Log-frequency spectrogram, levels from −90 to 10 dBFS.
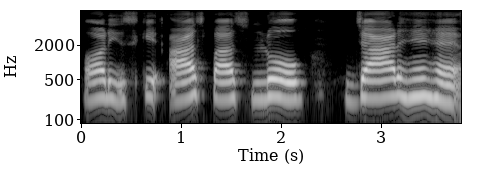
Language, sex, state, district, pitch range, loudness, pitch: Hindi, female, Bihar, Muzaffarpur, 220-250 Hz, -17 LUFS, 235 Hz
